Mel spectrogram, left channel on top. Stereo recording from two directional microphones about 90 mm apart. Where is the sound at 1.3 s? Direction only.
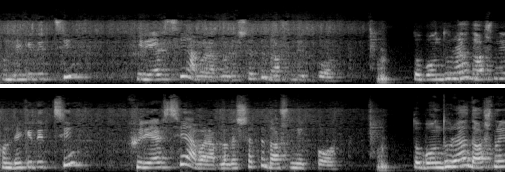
35° right (ahead or behind).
